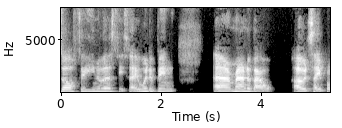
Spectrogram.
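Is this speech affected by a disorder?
Yes: cerebral palsy; from birth.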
